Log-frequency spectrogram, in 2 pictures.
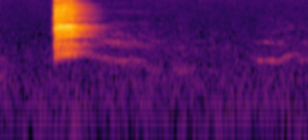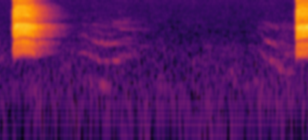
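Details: Male pet Alexandrine parrot at home making sounds: three loud, raspy, screeching squawks, each short and abrupt, repeated roughly every two and a half to three seconds, with faint quieter chatter between.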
